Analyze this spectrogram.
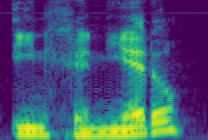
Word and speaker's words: ingeniero: Did you notice the pronunciation of ingeniero? G, when followed by E or I, takes up the sound of a stressed H.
